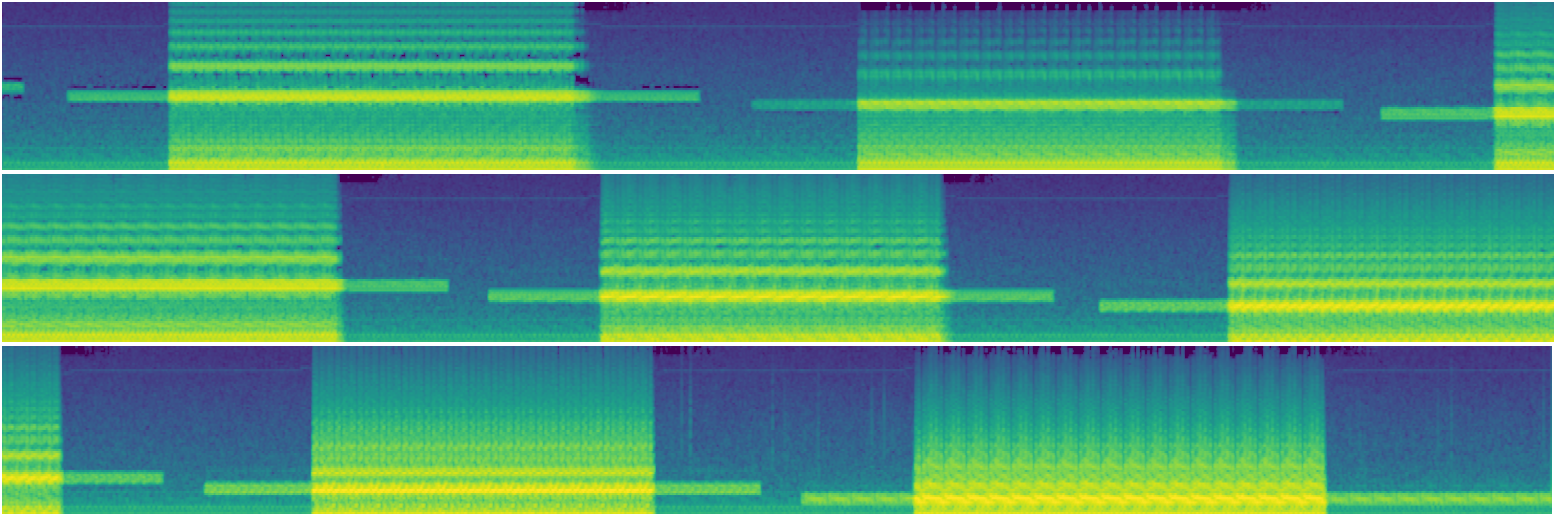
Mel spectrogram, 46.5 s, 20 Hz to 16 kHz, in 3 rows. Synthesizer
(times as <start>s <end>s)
13.8s 46.5s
